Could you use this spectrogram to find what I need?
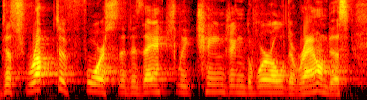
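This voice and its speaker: A man speaks loudly. His pace is moderate. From Jamaica. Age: 50s. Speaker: conference speaker. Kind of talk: keynote talk.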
